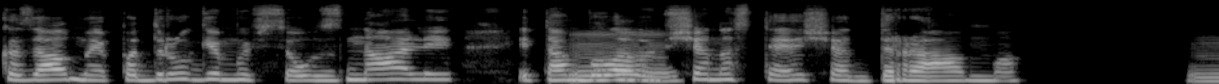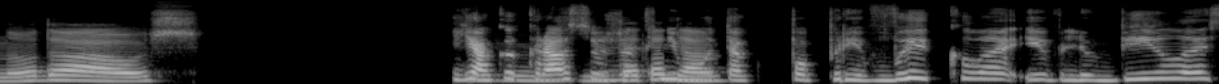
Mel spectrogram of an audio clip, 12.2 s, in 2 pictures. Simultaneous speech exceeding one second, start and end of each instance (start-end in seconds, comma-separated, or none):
8.4-9.7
